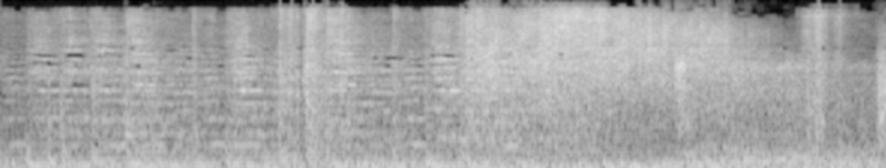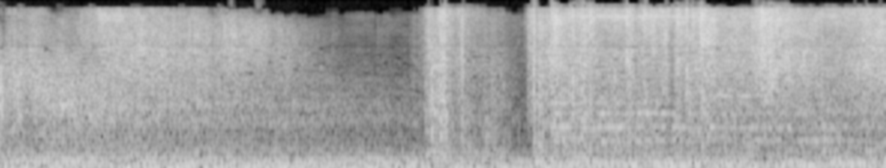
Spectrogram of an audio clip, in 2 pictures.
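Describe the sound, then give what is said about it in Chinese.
Car explosion in a film scene on a cliff: a loud, dense roar of blast with splintering, crackling debris and several sharp cracks, sustained for about twelve seconds without talk. “停车，下车，车要爆炸了”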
